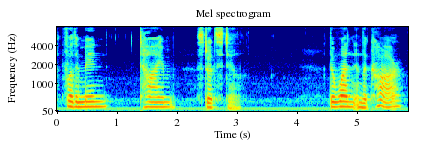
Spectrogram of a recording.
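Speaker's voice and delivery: ordinary delivery, nothing marked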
